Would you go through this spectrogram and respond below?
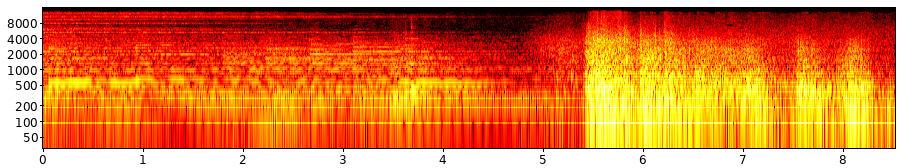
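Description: A sudden loud thunderclap crashes in after several seconds of music, then rumbles on at full loudness to the end.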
